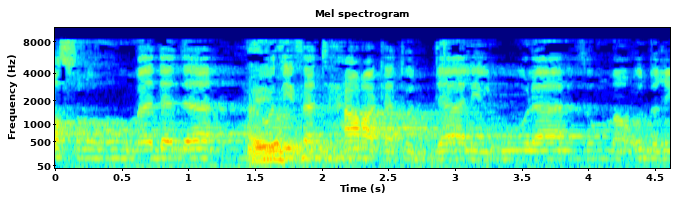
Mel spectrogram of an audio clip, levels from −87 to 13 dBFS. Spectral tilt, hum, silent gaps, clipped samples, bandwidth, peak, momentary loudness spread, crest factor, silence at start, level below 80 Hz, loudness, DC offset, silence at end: -4.5 dB/octave; none; none; under 0.1%; 8.8 kHz; -8 dBFS; 10 LU; 18 dB; 0 s; -48 dBFS; -24 LUFS; under 0.1%; 0 s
